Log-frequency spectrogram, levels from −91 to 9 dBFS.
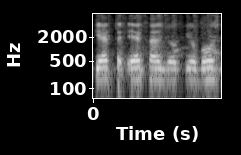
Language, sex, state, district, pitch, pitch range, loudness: Hindi, male, Chhattisgarh, Korba, 170 Hz, 165-170 Hz, -14 LUFS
